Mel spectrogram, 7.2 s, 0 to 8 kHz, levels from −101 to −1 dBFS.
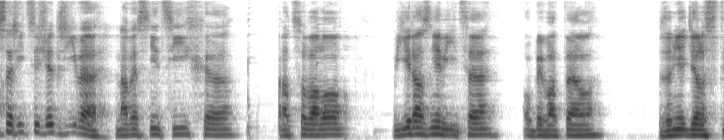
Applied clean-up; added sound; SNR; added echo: neural mask model DeepFilterNet 3.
